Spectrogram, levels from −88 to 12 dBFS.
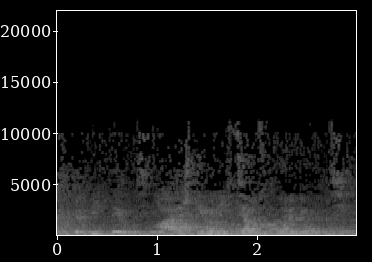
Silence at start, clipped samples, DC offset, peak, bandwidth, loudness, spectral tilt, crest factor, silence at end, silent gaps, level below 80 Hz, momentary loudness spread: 0 s; under 0.1%; 0.7%; -22 dBFS; 11.5 kHz; -36 LUFS; -6 dB/octave; 14 dB; 0 s; none; -56 dBFS; 4 LU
